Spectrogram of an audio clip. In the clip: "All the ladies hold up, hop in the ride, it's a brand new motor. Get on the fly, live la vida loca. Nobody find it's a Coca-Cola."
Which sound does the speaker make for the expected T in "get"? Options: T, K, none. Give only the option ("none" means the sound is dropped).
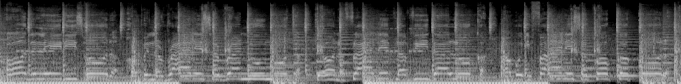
none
